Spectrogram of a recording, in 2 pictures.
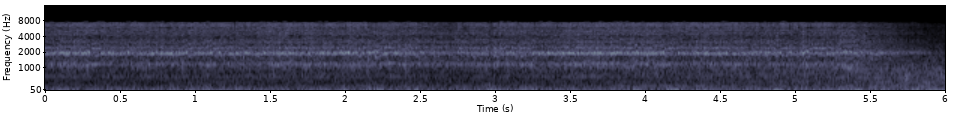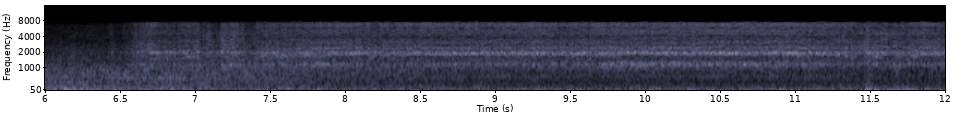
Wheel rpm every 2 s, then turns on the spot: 160, 160, 130, 70, 160, 160.
none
